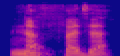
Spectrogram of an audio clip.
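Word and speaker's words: نَفَذَ: «Нафаза». Букву «зали» произносим межзубно. Это межзубная буква. То есть кончики языка с кончиками вверх нарисованы. «Нафаза».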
